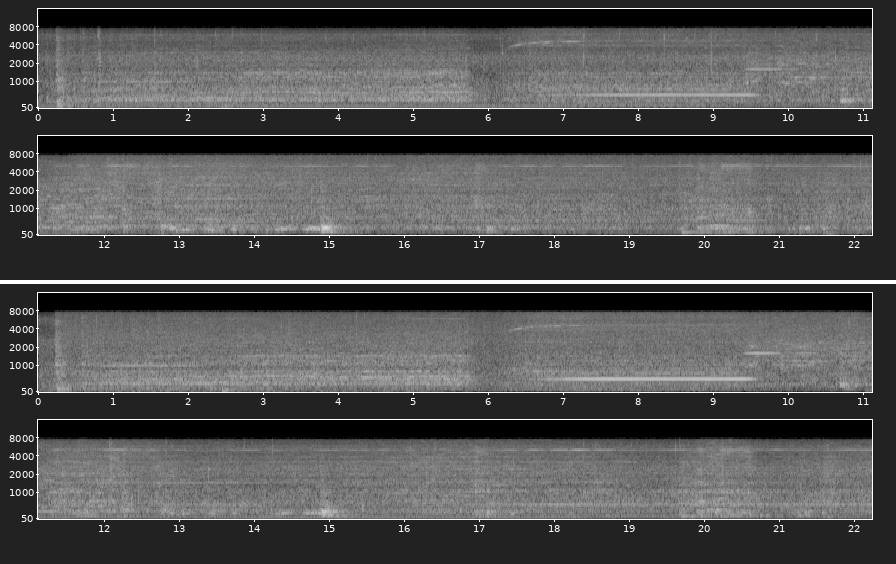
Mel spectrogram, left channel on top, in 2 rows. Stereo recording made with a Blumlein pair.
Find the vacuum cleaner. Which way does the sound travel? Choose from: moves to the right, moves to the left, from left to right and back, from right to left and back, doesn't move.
from right to left and back.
